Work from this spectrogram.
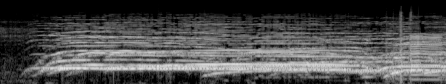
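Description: Loud crowd at an independent wrestling show roaring and cheering for a champion's entrance, the noise swelling up quickly and holding steady with whoops and shouting throughout.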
